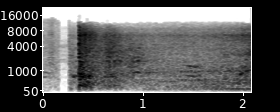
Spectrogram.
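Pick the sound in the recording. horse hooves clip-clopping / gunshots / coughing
gunshots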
